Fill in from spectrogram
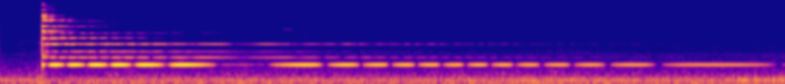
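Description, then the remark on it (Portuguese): A single small bell is struck once and left to ring, its clear metallic tone shimmering and slowly fading over several seconds against a low background hum, with no voices. “Como esse sino tem esse poder, gente do céu, de chegar na alma da gente.”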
